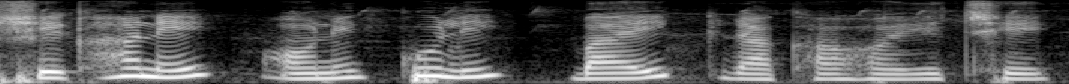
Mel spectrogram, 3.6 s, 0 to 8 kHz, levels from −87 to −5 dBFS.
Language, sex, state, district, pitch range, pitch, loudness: Bengali, female, West Bengal, Cooch Behar, 185-260 Hz, 210 Hz, -15 LUFS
